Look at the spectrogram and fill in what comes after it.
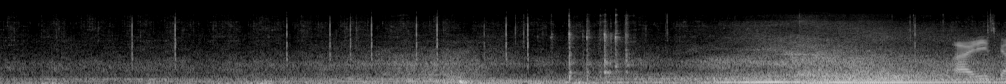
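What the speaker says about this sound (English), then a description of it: "There's gonna be a car behind us" A car passes on a country road in a state park, its engine and tire noise swelling from behind and growing loud near the end, with talk over the approach.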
